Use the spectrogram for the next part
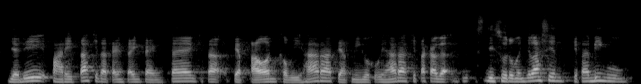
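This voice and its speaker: A man lectures casually over a video call, wandering from point to point and now and then breaking into a chanted line. His voice sits at a middle pitch, and the call audio is a little muffled. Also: fast. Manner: casual and digressive, sometimes chanting examples. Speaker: guest speaker teaching chanting. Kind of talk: informal online lecture.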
